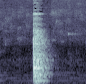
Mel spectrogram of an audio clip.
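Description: A knife cuts through a peeled potato on a board with a single short, sharp chop, a close, crisp impact with a brief tail in a quiet kitchen.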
